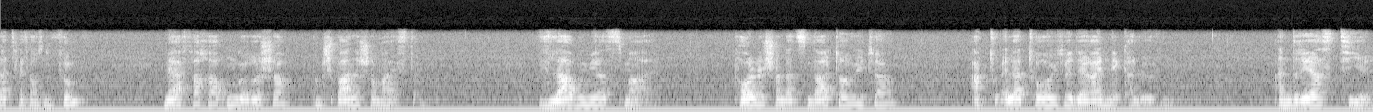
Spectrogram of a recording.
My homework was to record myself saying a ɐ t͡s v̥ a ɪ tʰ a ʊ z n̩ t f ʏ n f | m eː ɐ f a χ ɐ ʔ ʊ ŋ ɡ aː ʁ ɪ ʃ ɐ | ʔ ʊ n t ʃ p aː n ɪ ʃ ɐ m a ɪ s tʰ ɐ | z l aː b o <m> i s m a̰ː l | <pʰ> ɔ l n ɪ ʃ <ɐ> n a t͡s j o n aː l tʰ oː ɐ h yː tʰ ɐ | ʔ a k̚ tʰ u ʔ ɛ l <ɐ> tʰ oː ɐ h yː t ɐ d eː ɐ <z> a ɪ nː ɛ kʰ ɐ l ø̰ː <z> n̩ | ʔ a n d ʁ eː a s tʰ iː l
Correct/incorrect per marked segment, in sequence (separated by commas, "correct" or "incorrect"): correct, correct, correct, correct, incorrect, incorrect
